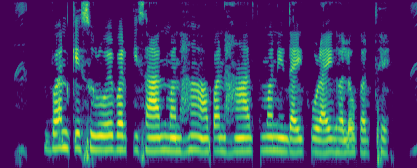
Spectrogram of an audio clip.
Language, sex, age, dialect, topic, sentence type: Chhattisgarhi, female, 18-24, Western/Budati/Khatahi, agriculture, statement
